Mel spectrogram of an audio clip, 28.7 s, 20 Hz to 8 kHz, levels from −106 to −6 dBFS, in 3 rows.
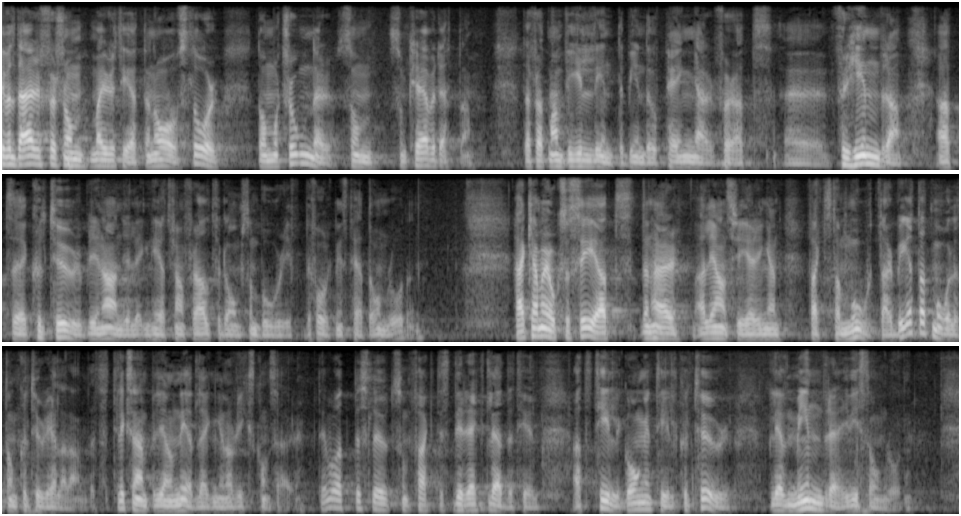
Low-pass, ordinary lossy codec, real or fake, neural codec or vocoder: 7.2 kHz; none; real; none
